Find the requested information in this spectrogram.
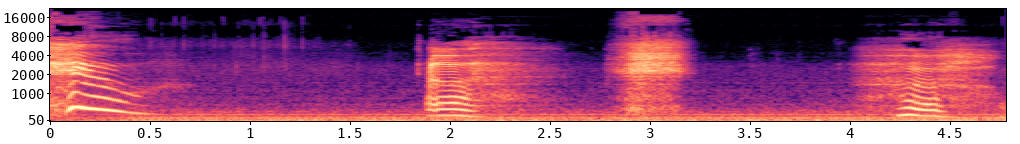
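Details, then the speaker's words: Female with a Christmas cold: a big sneeze, loud voiced burst with falling pitch, then a breathy puff and drawn-out groaning exhale. "that was a big one. Excuse me. Excuse me. Sneeze. Oh, excuse me."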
